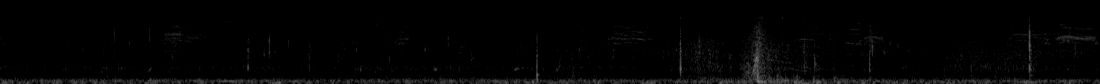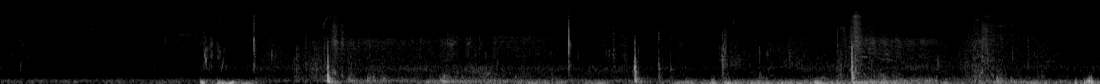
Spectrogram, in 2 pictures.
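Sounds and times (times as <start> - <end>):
water ambience: 0.0 - 22.0
wind buffeting microphone: 13.0 - 13.6, 14.2 - 22.0
gear knocking against kayak: 13.0 - 20.1.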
